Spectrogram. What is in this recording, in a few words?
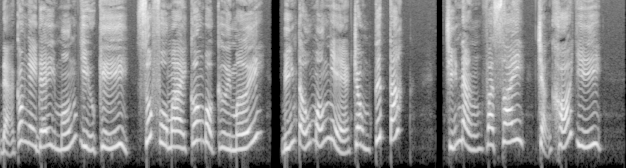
Vietnamese Female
